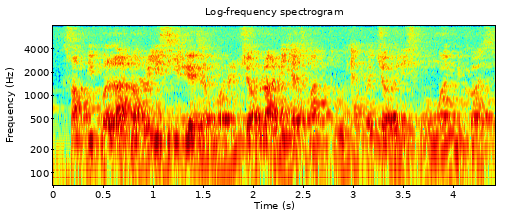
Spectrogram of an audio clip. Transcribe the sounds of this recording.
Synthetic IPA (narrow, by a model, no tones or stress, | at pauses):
sãmpipəlanɔt̚ɹilisiɹiəsəbɔdəd͡ʒɔp̚laded͡ʒaswɔ̃ntuɦɛvəd͡ʒɔp̚idismomə̃nbikʰɔs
